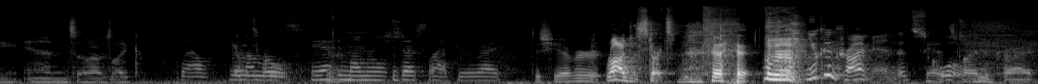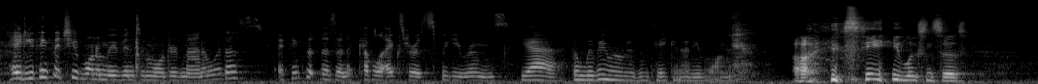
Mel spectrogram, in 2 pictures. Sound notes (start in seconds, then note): 6.8 sobs; 17.6 chuckles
